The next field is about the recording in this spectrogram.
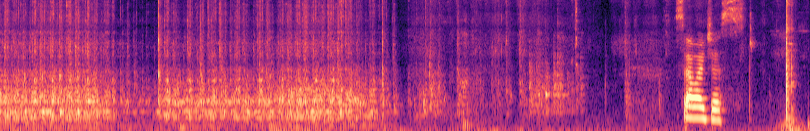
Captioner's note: sewing continues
